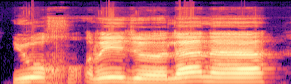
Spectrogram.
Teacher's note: کے اوپر جزم کا نشان ہے، خا کو موٹا کرنا ہے، جس طرح انسان گلے سے بلغم نکالتا ہے اسی طرح خا کو نکالنا ہے ، را کے نیچے زیر ہے تو را کو باریک کرنا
